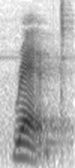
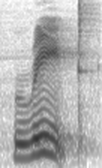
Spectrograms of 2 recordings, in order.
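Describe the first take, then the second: First: The vowel is short, rhyming with 'bed'. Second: The vowel is long, rhyming with 'need'. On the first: It is the past or past participle form. "for past form or past participle form, we say read" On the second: It is the present base form of the verb. "base form"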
